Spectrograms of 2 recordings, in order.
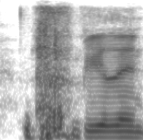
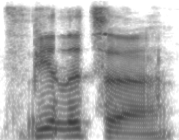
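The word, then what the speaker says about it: Bjelica: I don't know if Damian Lee gets any playing time, but uh, I can't ever pronounce this man's name. Bielin, it's Oh, oh, BJ Bielitsa.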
